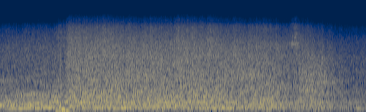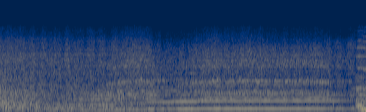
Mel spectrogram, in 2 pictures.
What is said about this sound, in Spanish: Paso del tren, alto.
